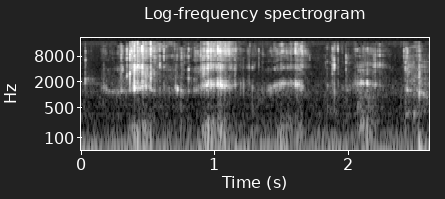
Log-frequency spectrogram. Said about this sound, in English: stop chewing on the mic.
